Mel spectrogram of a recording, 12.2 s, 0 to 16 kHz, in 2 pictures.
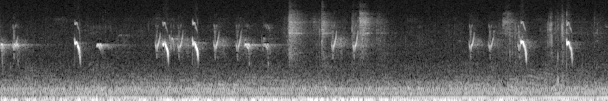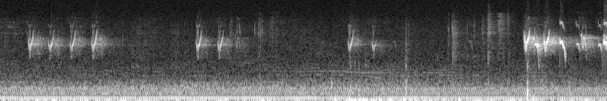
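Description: Bird number 348 gives its alternate call: repeated high, short calls in irregular bursts, chirps and trills clustered around a sharp, piping pitch, over a steady low hum with no talking.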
